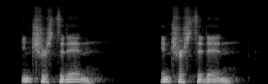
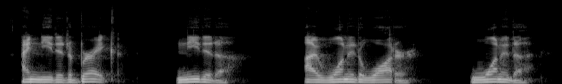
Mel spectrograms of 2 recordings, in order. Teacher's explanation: when words with that ID sound like needed or wanted are followed by a vowel the D turns into that fast D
